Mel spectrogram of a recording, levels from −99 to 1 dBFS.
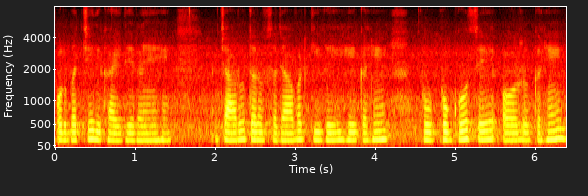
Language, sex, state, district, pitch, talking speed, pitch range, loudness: Hindi, female, Uttar Pradesh, Jyotiba Phule Nagar, 165 Hz, 160 wpm, 160-175 Hz, -19 LUFS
